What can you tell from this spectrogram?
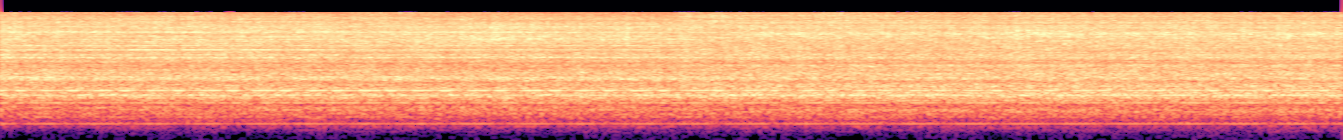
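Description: Bandsaw cutting through a tacked-together block of steel, facing it flat: a steady hiss of the blade in the metal over a constant hum.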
